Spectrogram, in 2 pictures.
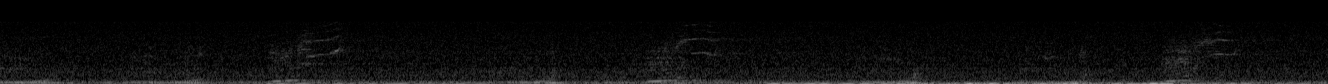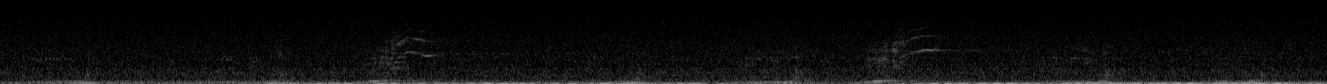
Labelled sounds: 3.1	3.5	humpback whale, 1.3 to 3.3 kHz
6.8	7.2	humpback whale, 1.4 to 3.4 kHz
11.9	12.4	humpback whale, 1.3 to 3.2 kHz
17.3	17.7	humpback whale, 1.3 to 3.5 kHz
22.3	22.8	humpback whale, 1.3 to 3.9 kHz

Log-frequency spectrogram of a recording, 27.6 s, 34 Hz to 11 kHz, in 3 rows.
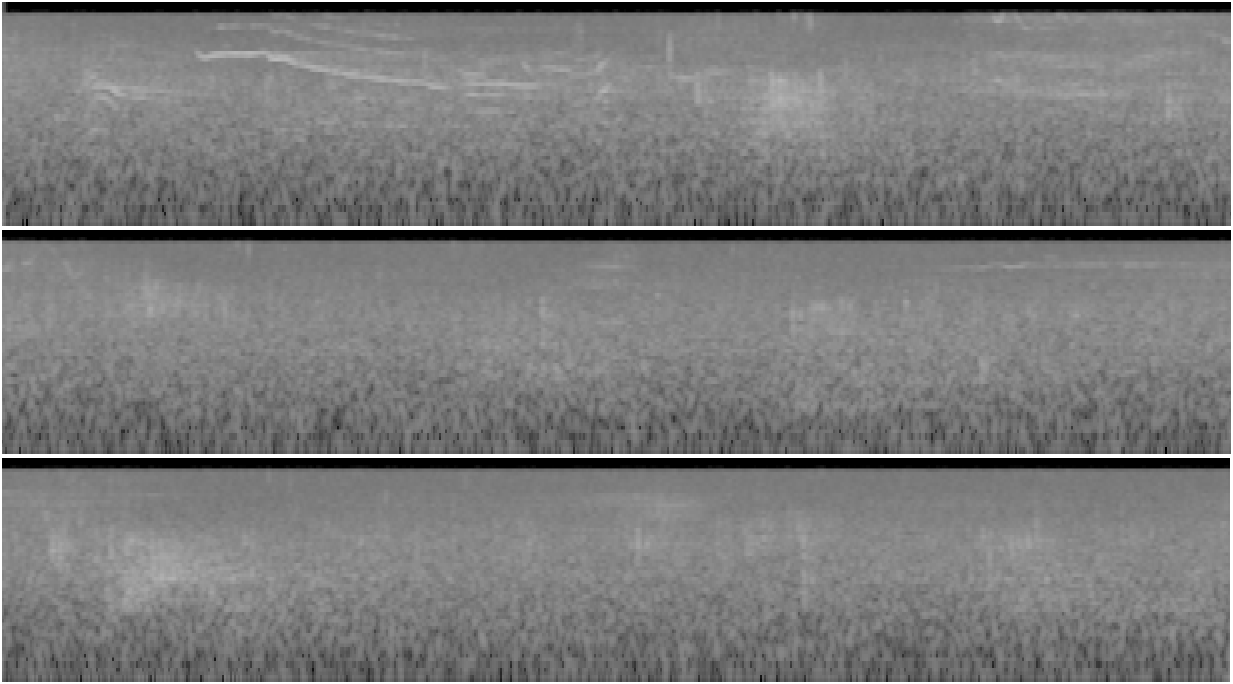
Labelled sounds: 0.5	4.4	killer whale, Bigg's (transient), Gulf of Alaska transient, 0.41 to 8.0 kHz

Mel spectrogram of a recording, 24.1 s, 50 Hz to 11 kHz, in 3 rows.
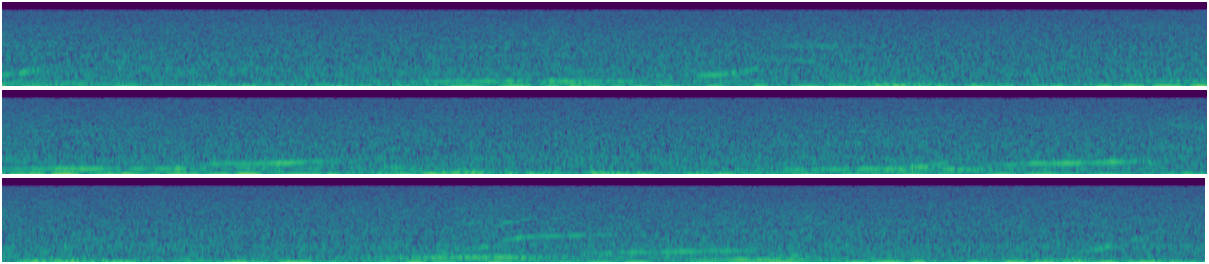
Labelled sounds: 5.1	5.4	humpback whale, 0.93 to 1.1 kHz
19.4	20.0	humpback whale, 0.90 to 1.2 kHz

